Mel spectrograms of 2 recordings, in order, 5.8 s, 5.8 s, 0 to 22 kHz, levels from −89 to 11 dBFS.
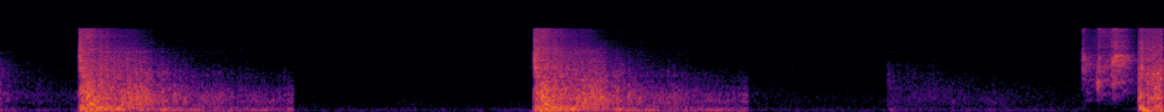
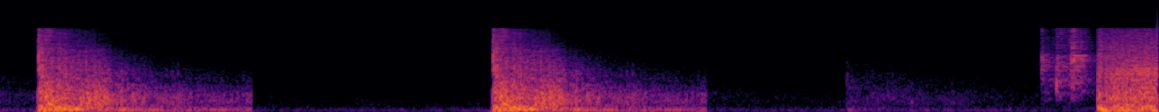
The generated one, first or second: first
